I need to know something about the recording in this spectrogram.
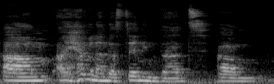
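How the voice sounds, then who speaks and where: A man's voice: fairly high pitch, fairly even intonation, measured pace, faint music behind. A young man from South Africa, a guest entrepreneur in a casual interview, speaking hesitantly and often repeating words as he thinks. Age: young adult. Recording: echoey room, distant mic.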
